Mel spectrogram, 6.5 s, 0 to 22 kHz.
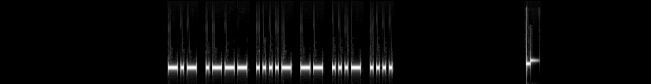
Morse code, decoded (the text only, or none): KJ4MVH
